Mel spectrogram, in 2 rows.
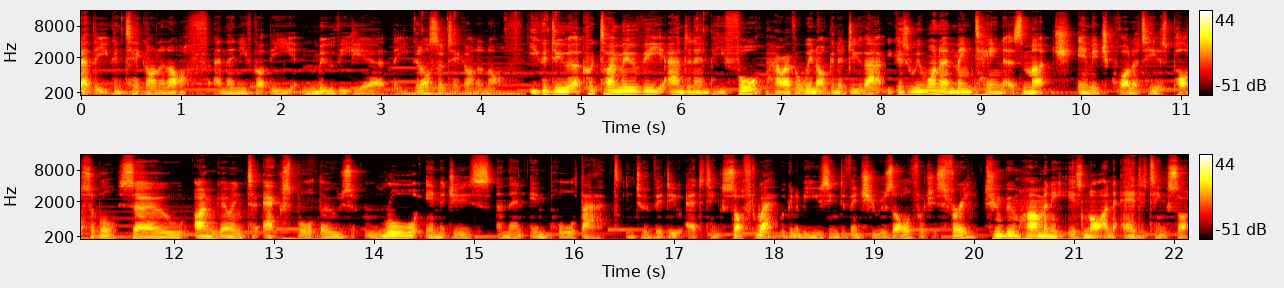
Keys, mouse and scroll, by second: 3.9 click.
